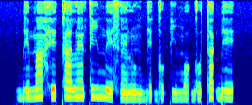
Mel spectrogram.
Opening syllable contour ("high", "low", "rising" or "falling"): low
